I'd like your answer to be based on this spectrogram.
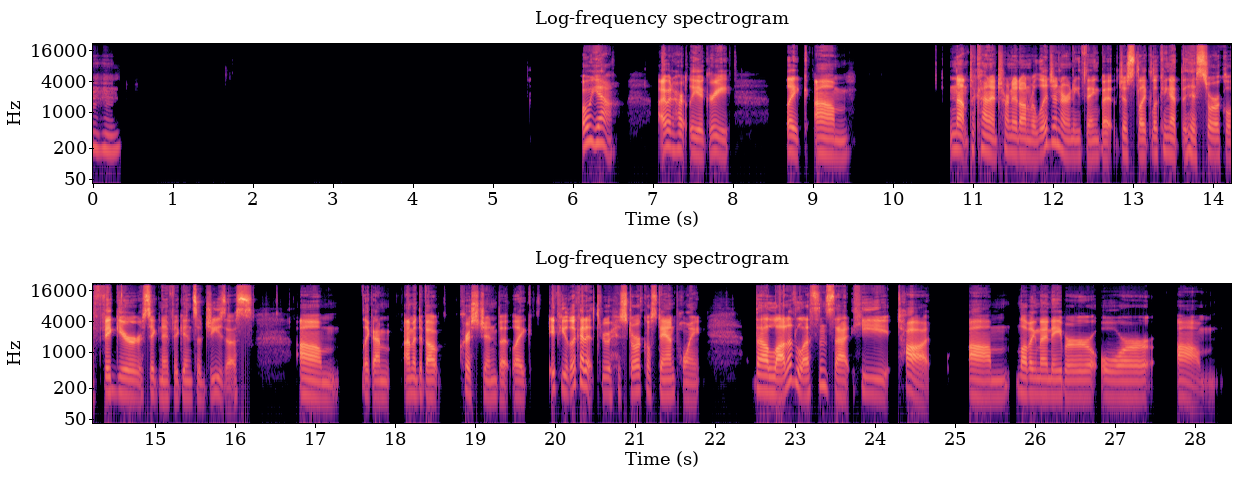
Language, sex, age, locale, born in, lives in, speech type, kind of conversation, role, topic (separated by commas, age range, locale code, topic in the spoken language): English, female, 30-34, en-US, United States, United States, conversation, podcast, guest, How can understanding history help us make better choices for the future?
